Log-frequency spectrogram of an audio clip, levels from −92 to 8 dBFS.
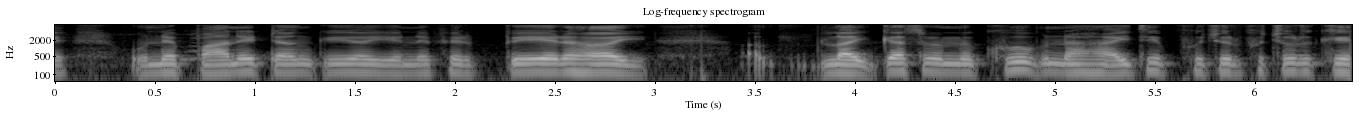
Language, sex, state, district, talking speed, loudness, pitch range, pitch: Bajjika, male, Bihar, Vaishali, 155 wpm, -34 LUFS, 125-135 Hz, 130 Hz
